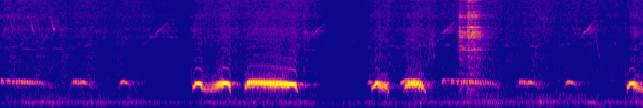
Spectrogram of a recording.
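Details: Secretly recorded decoy spotted dove cooing in a series: soft distant-sounding coos between louder phrases of a double note and drawn-out mellow coo, with a short hiss of noise midway.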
